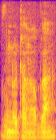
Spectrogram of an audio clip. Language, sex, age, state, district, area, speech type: Bodo, male, 30-45, Assam, Kokrajhar, urban, spontaneous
